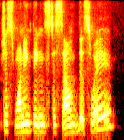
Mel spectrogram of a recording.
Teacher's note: she does a lot of vocal fry at the end of her sentences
